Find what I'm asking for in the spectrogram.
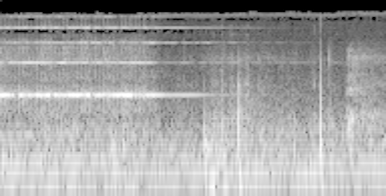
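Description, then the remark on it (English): A telephone rings with a bright, steady electronic tone for just over a second, then cuts off as it is answered, followed by a few sharp clicks and soft handling thumps. “Telephone's ringing.”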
